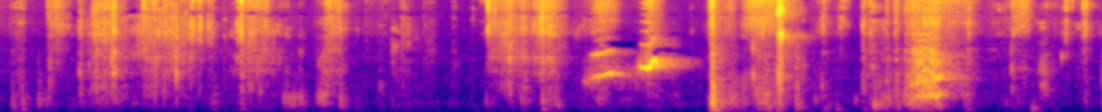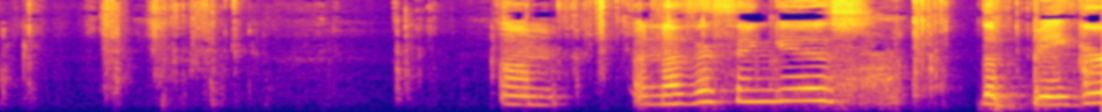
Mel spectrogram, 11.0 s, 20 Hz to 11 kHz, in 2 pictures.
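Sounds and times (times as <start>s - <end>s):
paper rustling and crinkling: 0.0s - 9.0s
brief high squeak: 3.0s - 3.4s.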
